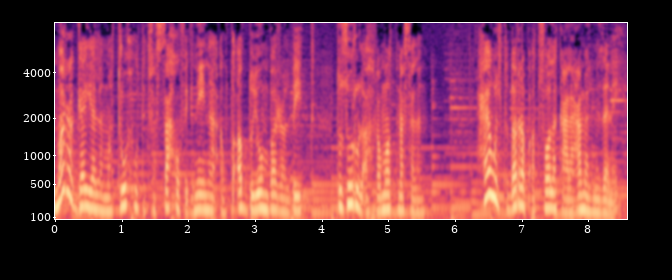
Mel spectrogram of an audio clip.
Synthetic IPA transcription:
ʔelmɑrˤːɑɡæjːælæmːæt̪ɾuːħut̪et̪fæsːaħufiɡneːnæʔæwt̪ʔɑd̪ˤːujoːmbɑrˤːɑlbeːt̪ːezuːɾulʔɑhɾˤɑmɑːt̪mæsælæn | ħaːwelt̪ed̪ɑrˤːɑbʔɑ̰t̪ˤfɑːlɑkʕalæʕamælmizæːnʔḛjː

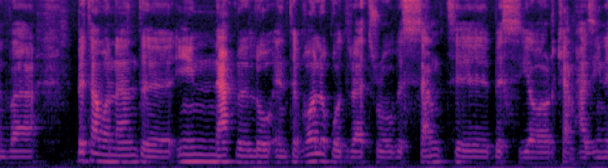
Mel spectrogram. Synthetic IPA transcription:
nvæ | be̞t̪ʰævɒːnænd̪iːnːæɡloʔe̞nt̪ʰe̞ɣɒːleɡo̞d̪ɾæt̪ʰɾobesæmt̪ʰe̞be̞sjɒːɾcʰæmhæziːne

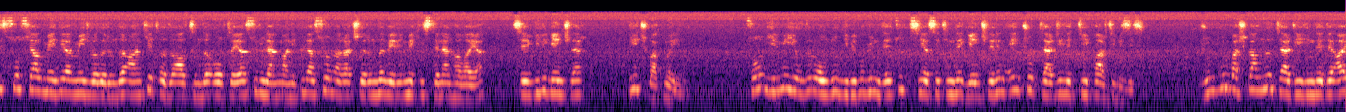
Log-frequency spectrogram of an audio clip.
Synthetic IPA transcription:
izso̞sjalʲmed̪jamɛd͡ʒjalˠaɾɯnd̪aaɲcʰɛt̪ʰad̪ɯalˠt̪ʰɯnd̪ao̞ɾt̪ʰajasyɾylʲænmanipʰylʲasjo̞naɾat͡ʃlˠaɾɯnd̪ave̞ɾilʲmɛcist̪ʰe̞nænɦavaja | sɛvɟilʲiɟɛnt͡ʃlʲæɾ̥ | hit͡ʃbakmajɯ̰n | so̞njiɾmijɯlˠd̪ɯɾo̞lˠd̪uːɟibibuɟynd̪ɛt̪ʰyɾcsijaːse̞t̪ʰind̪ɛɟɛnt͡ʃlʲe̞ɾinænt͡ʃʰo̞k̚t̪ʰæɾd͡ʒihɛt̪ʰːiːpʰaɾt̪ʰibizḭz | ʒumɦuɾbaʃkanˠɯːt̪ʰæɾd͡ʒiːɦind̪ɛd̪ɛa

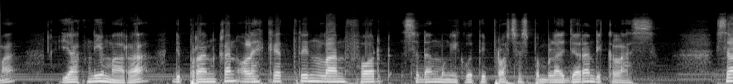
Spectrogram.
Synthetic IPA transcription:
ma | jak̚nimaɾʔa | dipəɾankanolɛhkɛt̪ɾɪnlanfɔrd̪sədaŋməŋikut̪ipɾosɛspəmbəlad͡ʒaɾandikəla̰s | sa

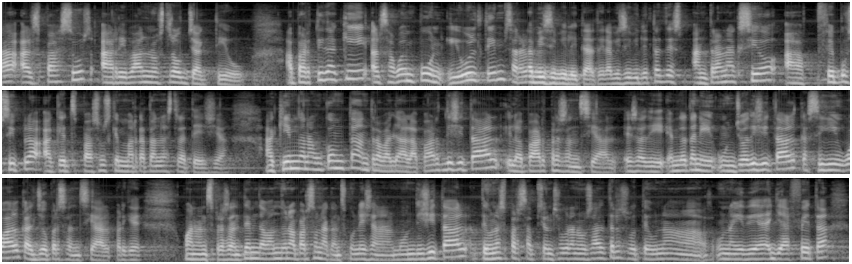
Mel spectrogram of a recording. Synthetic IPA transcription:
aʔəlˠspasuzəːriβ̞aəlˠnɔst̪ɾəubʒək̚t̪iw | ə̰pəɾt̪iðəkiəlˠsəɣ̞wempuniulˠt̪imsəɾaləβiziβ̞ilit̪at̪iləβiziβilit̪at̪ezənt̪ɾaənəksioəfepusipləʔəkɛt͡spasuskɛmːəɾkat̪ənləst̪ɾət̪ɛʒiəː | kiɛmd̪ənaəŋkomt̪əːnt̪ɾəβəʎaləpaɾt̪̚d̪iʒit̪alˠḭləpaɾt̪̚pɾəzənsialˠezəð̞iʔɛmd̪ət̪əniʔunʒɔðiʒit̪alˠkəsiɣiːɣwalˠkəlˠʒɔpɾəzənsialˠpəɾkɛ | kwanənspɾəzənt̪ɛmd̪əβand̪unəpəɾsonəkənskunɛʃ̬ənəlˠmond̪iʒit̪alˠt̪eunəspəɾsəpsionsːoβɾənuzalˠt̪ɾəzot̪eunəunəiðeəjafet̪ə

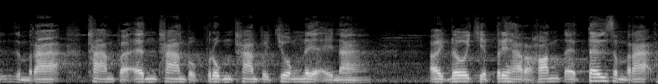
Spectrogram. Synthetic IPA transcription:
sɑmraːʔt̪ʰaːnpəʔənt̪ʰaːnpəprumt̪ʰaːnpət͡ɕuəŋnɛəʔːəjnaː | haəjɗoːc̚t͡ɕiəprɛ̆əharɑɦɑnt̪aɛlt̪ɨwsɑmraːʔkʰ

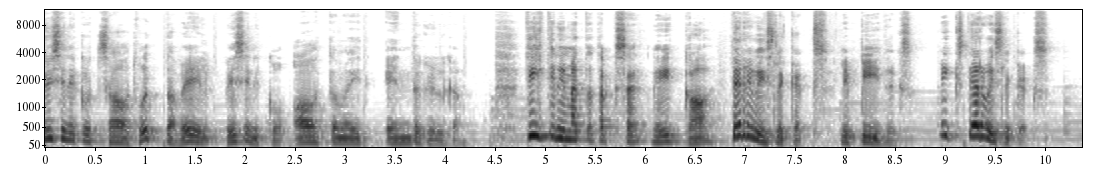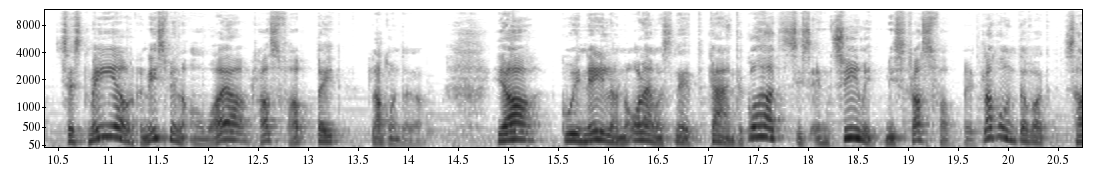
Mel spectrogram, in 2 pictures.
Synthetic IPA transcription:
sysʲinikud̪̥sɑːvɑd̪̥vɤt̪ːɑve̞ːlve̞sʲinikuɑot̪ːˑɑme̞jd̪̥e̞nd̪̥ɑkylɡ̥e | t̪iht̪inime̞t̪ːˑɑt̪ːˑɑkse̞ne̞jd̪̥̚kɑt̪e̞rvislikːˑe̞kslipːiːd̪eks | mikst̪e̞rvislikːˑe̞ks | se̞st̪me̞jeo̞rɡ̥ɑnismilʔo̞̰nvɑjɑrɑsfɑpːe̞jd̪̥ | lɑɡ̥und̪̥ɑd̪̥ɑ | jɑ | kujne̞jlo̞no̞̰le̞mɑsne̞ːd̪̥kæːnd̪̥e̞ko̞ɦɑd̪̥sise̞nt̪syːmid̪̥misrɑsfɑpːe̞jd̪̥lɑɡ̥und̪̥ɑvɑd̪̥sɑ

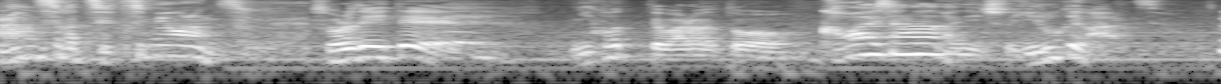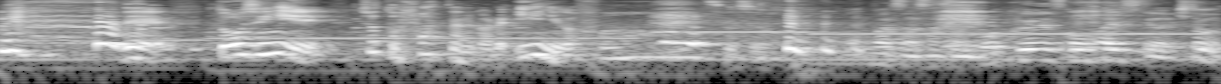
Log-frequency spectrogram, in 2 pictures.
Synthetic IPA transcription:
ɾãɰ̃sɨɡaze̞t͡sɨmʲjo̞ːnãnd̪e̞sɨjo̰neso̞ɾe̞d̪e̞it̪e̞ | ɲ̟iko̞t̪ːe̞βaɾaɯ̟t̪o̞kʰaβaisanonakaɲ̟it͡ɕo̥t̪ːoiɾo̞ke̞ɡaa̰ɾɯ̟̃nd̪e̞sɨjo | d̪e̞ | d̪̥o̞ːʑiɲ̟i | t͡ɕo̞t̪ːo̞ɸɯat̪ːenaɾɯ̟kaɾaʔiːɲ̟iɡaɸɯad̪esɨjoasãsabo̞kɯ̟koːkaest̪ed̪oçʲi̥t̪o

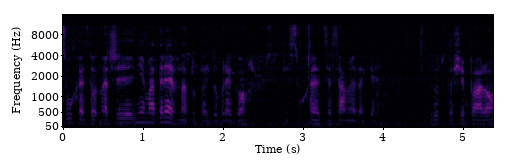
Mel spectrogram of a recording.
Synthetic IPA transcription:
suxat̪ɔnat͡ʂɘɲɛmad̪ɾɛvnat̪ut̪ajd̪ɔbɾɛɡɔt̪akʲɛsuxɛlt̪sɛsamɛt̪a̰kʲɛ | kɾut̪kɔɕɛpalɔ̃

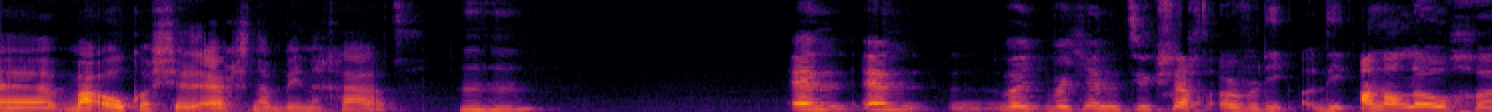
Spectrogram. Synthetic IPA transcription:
ma̰ɹʔowkɑlˠsjəɛ̰ɹχəsnaːbɪnəχaːt | m̩ | ʔɛnɛnʋʋɑtjənatyːəksɛχto̰wvəɹdidiʔanalowχə

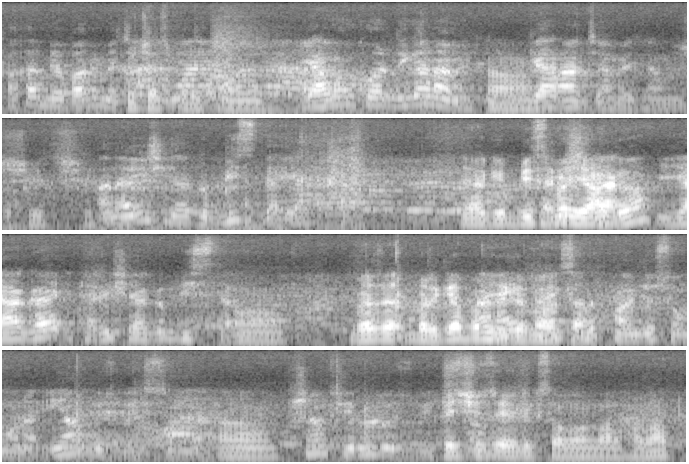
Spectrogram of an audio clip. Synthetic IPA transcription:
fakʰat̪miabaɾumet̪ʰit͡ʃʰaskɔnit̪ʰanijaɡɔmkʰɔɾd̪iɡanamet̪ʰĩɡaɾant͡ʃ̪ʰiamet̪ʰiamzuʃit̪t͡ʃʰianaiʃjaɡəbisd̪ajakt̪ʰa | jaɡbisɾbajaɡjaɡait̪ʰaɾiʃjaɡɨbist̪ʰa | bɾbəɾɡabəɾjiɡiɾmaisʰad̪upʰand͡ʒɔhsɔmɔna̰ʔiamuzbekʰi̥st̪ɔna̰at̪ʰiʃamfiɾuluzbekbeʃizeliksɔmɔnmaɾɦamat̪ʰ

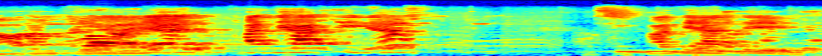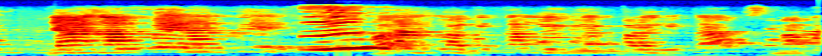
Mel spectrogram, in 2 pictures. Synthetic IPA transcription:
oɾaŋt̪uajaɦat̪iɦat̪ija | ɦat̪iɦat̪id͡ʒaŋansampajnant̪ioɾaŋt̪uakit̪aməɡimukakəpadakit̪ama

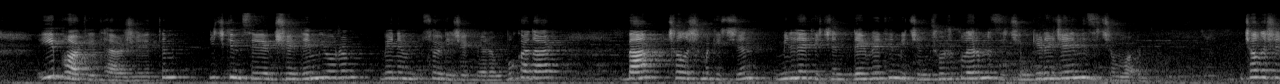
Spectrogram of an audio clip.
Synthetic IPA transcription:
ijipʰaɾt̪ʰijit̪ʰæɾd͡ʒihɛt̪ʰːim | hit͡ʃcimse̞jɛbiʃejd̪e̞mijo̞ɾum | be̞nimsø̞jlʲejed͡ʒɛclʲe̞ɾimbukad̪aɾ̥ | bænt͡ʃʰalˠɯʃmakit͡ʃʰinmilʲːɛt̪it͡ʃʰind̪ɛvlʲe̞t̪ʰimit͡ʃʰint͡ʃʰo̞d͡ʒuklˠaɾɯmɯzit͡ʃʰinɟe̞lʲe̞d͡ʒe̞jimizit͡ʃʰinvaɾɯm | t͡ʃʰalˠɯʃa

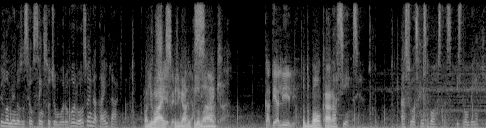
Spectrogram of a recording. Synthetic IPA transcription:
pelomẽnʊzʊsewsẽsʊd͡ʒɪumoɾoɦoɾozʊaĩnd̪ɐt̪aĩt̪akt̪ʊ̥ | ɔluajsbɾiɡad̪ʊpelʊlajkɪ̥ | kad̪elilit̪ud̪ʊbõw̃kaɾɐasiẽsiɐ | ɐsːuɐshespɔst̪ɐsɪst̪ɐ̃w̃bẽj̃aki̥

